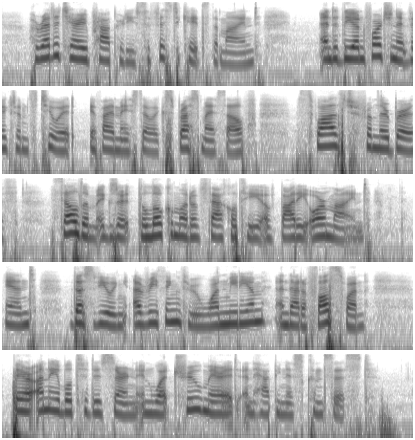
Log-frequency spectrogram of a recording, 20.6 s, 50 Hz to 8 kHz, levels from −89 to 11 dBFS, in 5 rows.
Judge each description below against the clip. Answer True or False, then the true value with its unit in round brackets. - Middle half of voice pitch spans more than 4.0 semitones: False (2.8 semitones)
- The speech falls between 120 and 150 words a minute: False (160 wpm)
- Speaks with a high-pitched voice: True (230 Hz)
